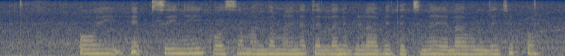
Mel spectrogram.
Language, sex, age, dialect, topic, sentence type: Telugu, female, 25-30, Telangana, agriculture, statement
